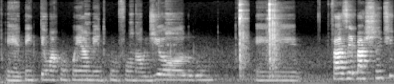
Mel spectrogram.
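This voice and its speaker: A woman speaks at a moderate pace with lively intonation. The room echoes audibly, and background noise is noticeable. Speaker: master of ceremonies. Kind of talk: recorded talk to a class.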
